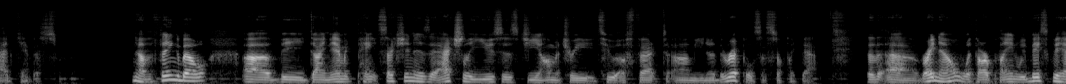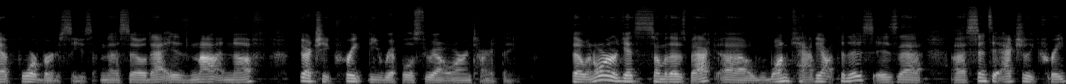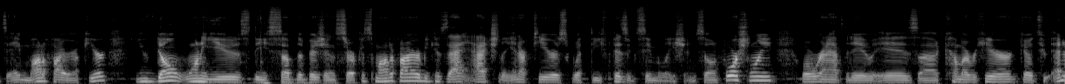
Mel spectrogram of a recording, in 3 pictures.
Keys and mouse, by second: 21.3 click, 22.7 click, 31.2 Tab.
